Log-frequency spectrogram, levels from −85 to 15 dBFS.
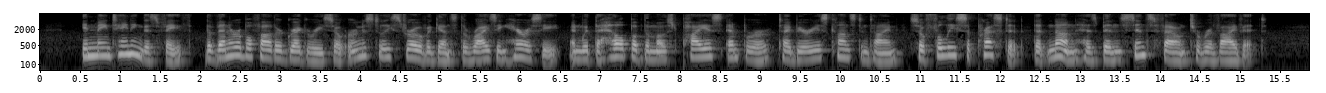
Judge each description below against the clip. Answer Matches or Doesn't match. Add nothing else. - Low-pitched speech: Doesn't match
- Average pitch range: Matches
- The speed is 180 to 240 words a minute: Doesn't match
